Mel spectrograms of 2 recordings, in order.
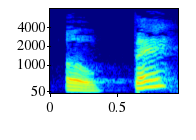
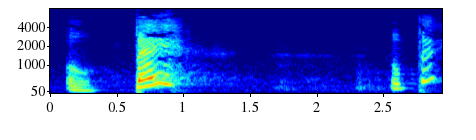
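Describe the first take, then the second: First: Sarcastic. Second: Mocking, high, louder Obey? with a scornful rise; sarcastic. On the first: Retold or imitated. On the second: Pharaoh scoffing at Moses, sarcastic Obey?. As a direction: sneer the word Obey? back like a haughty Pharaoh. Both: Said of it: "Just real sarcastically".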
